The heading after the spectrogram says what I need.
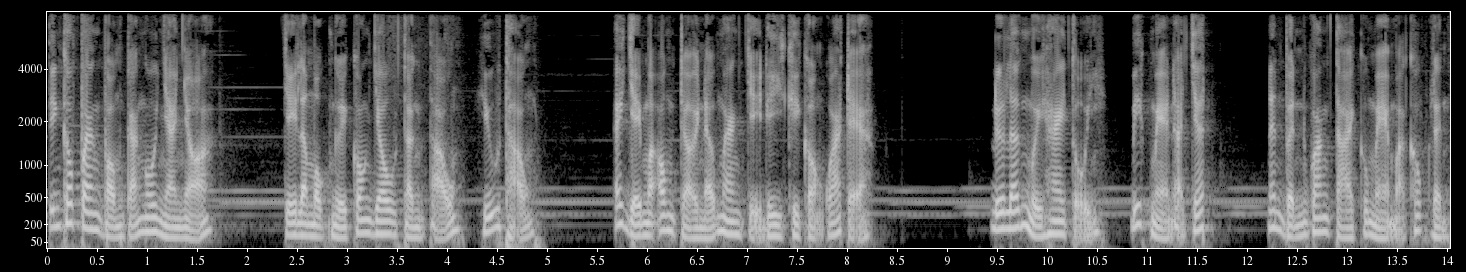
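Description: A man reading a sad story aloud in slow, mournful scripted narration. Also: fairly low pitch, big pitch swings, darkish tone. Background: faint music.

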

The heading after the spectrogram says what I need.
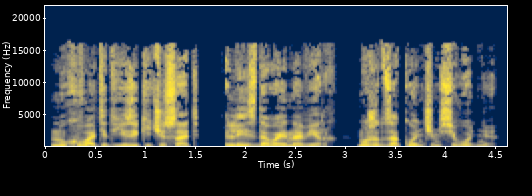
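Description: A man voicing a gruff young wandering herbalist who talks bluntly and grumbles, in an audiobook. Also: fairly low pitch, sing-song, normal speed, dry recording, studio quality. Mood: musing.

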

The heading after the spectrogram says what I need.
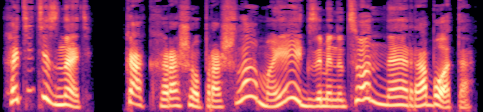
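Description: Woman doing a young schoolgirl, squeaky and high, exclaiming breathlessly, storybook reading. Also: sing-song, normal speed, no room sound, studio quality. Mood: excited. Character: excitable young schoolgirl, emotional and proud. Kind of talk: audiobook character voice.

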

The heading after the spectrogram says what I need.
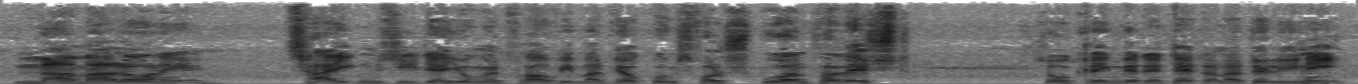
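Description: An actor playing a petty, exasperated police detective in a radio crime comedy, with a sarcastic, blustering manner. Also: male voice, on the high side, moderate pace, fairly bright tone, slight background noise, natural voice. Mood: sarcastic, officious.

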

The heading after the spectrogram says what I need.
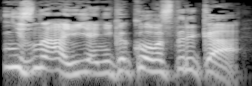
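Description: A man reading an audiobook and voicing a young male street thug who yells shrilly in pain and panic. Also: expressive, very slow, vocal fry, no room sound, studio quality, full character voice. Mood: yelling in pain. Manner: shrill, yelling desperately. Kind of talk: audiobook character voice.

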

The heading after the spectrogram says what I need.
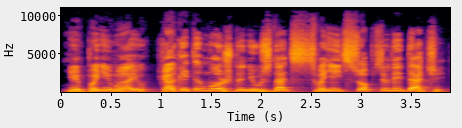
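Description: A man's voice: sits high, lively intonation, normal speed, bright, forceful tone, pitched above the performer's own voice, full character voice. A man reading an audiobook, voicing a tired middle-aged guest who grumbles in exasperation. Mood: exasperated.

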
